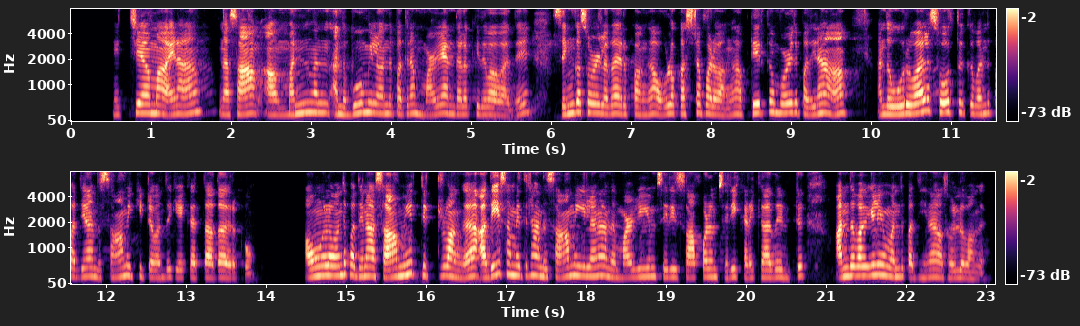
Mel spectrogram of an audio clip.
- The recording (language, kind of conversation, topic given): Tamil, podcast, உங்கள் வாழ்க்கைக்கான பின்னணிப் பாடலாக நினைக்கும் பாடல் எது?
- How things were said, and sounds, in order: "திட்டுவாங்க" said as "திட்டுருவாங்க"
